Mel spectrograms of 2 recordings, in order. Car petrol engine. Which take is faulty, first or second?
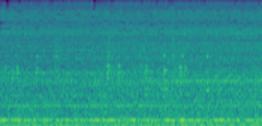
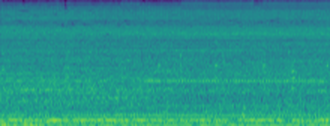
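second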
